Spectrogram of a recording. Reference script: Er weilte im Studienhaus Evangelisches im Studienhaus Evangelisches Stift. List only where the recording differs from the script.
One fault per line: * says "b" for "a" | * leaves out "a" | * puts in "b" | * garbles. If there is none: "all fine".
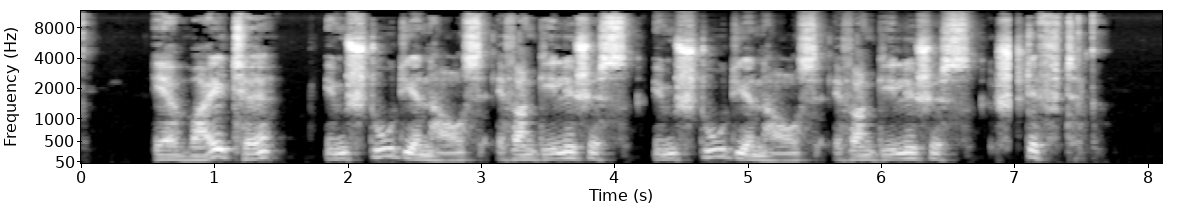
all fine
